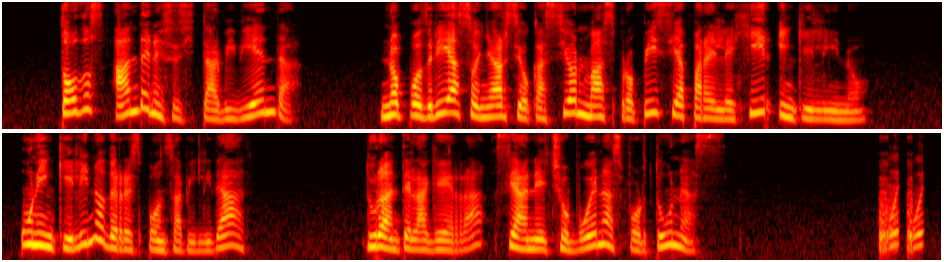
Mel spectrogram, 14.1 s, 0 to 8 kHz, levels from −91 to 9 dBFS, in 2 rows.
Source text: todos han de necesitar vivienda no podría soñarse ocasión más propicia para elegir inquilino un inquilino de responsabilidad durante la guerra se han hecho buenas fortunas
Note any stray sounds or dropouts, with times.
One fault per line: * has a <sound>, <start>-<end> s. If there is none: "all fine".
* has a laugh, 13.6-14.0 s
